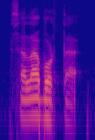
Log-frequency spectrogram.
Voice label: "sala borta", Apatani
